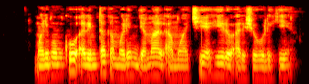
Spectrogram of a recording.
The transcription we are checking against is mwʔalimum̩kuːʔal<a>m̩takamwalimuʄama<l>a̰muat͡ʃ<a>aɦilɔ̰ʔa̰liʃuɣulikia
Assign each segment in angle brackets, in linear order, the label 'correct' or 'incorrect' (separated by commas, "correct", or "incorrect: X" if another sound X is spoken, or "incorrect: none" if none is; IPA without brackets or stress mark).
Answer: incorrect: i, correct, incorrect: i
